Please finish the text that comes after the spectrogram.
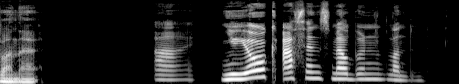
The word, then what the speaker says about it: Melbourne: And she was on a TWiV, actually, from Melbourne. Yes. They told me that's how you pronounce it, Melbourne.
